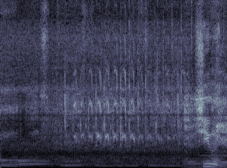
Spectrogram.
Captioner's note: birds tweeting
